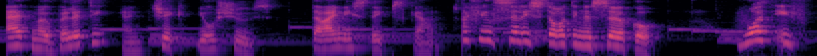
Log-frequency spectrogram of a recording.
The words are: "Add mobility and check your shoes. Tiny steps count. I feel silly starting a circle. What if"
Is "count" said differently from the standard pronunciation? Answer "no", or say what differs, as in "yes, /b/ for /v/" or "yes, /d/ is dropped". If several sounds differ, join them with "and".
no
